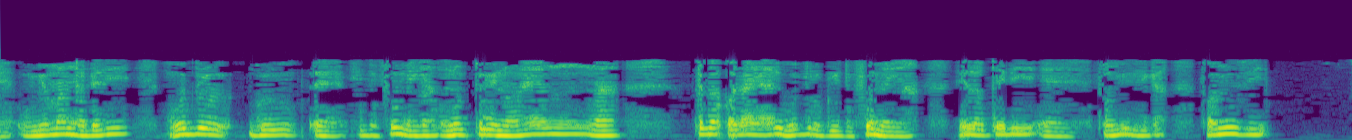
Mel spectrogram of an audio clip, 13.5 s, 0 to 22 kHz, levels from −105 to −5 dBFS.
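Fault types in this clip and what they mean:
AAC compression: throughout, heavy damage cuts everything above 3.7 kHz and smears the speech dull, likely from coarse AAC-LC quantisation at a bitrate near 8 kbps.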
